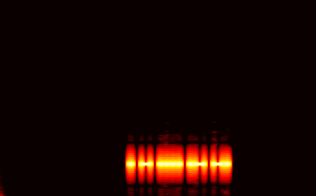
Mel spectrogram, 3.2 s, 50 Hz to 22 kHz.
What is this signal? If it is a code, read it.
Morse code, heard as a keyed tone, about 40 wpm, 700 Hz. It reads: ETHAN
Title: USA Common Names - 40wpm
